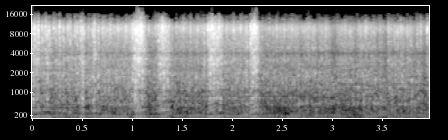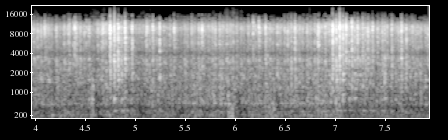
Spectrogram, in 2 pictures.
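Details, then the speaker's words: Massey Harris 44 tractor after sitting seven years, points filed but spark still weak from remaining corrosion: old four-cylinder idles with an uneven, lumpy beat and the odd stumble; runs slightly rough. "running just a little bit a little bit rough but um five eight gallons ten gallons of gas through a little bit brings up and down the road"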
